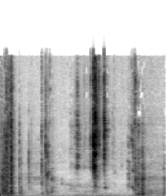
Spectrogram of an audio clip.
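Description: Doritos Flamin' Hot Limón tortilla chip being chewed: a few brief, irregular crisp crunches.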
